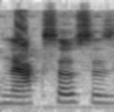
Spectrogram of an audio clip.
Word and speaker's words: Naxos: I butchered the spelling. Actually, no, you spelled Naxos' name perfect.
